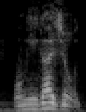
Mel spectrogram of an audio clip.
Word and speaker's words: 鬼ヶ城: それからこれなんて読むやろ? 鬼ヶ城? 鬼ヶ城って読むの? わかんないですけど、水野さんミドルの部で優勝してましたね。おめでとうございます。すごい。最後ゴール手前で、ウィニングランで、応援に来てた奥さんと、なんていうの? 何? ダッシュで競争してましたけどね。鬼ヶ城って読むんや。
